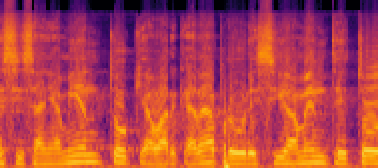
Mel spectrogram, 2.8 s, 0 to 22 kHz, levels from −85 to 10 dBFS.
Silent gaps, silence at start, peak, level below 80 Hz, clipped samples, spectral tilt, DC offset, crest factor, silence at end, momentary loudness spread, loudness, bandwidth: none; 0 s; 0 dBFS; -22 dBFS; 7%; -3.5 dB/octave; 7%; 6 dB; 0 s; 3 LU; -5 LUFS; over 20 kHz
